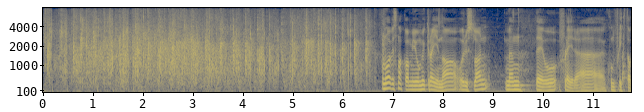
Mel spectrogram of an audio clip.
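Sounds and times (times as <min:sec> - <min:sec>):
audience applause: 0:00.0 - 0:06.7
speech: 0:06.8 - 0:11.7.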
